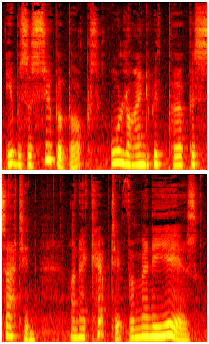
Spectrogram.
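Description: An older woman, reading her childhood memoir in a gentle, wry manner. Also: mid-range voice, expressive, moderate pace. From England. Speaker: memoir narrator.

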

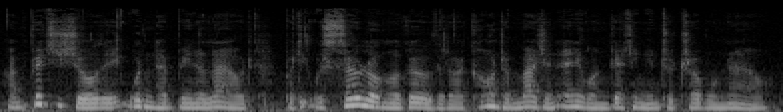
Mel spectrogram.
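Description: A woman's voice: deep voice, fast. Older woman reading her memoir. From England. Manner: gentle, wry storytelling. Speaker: memoir narrator.

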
